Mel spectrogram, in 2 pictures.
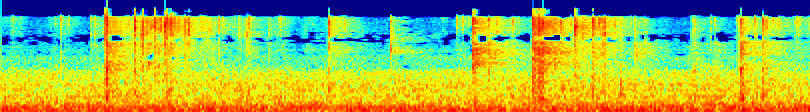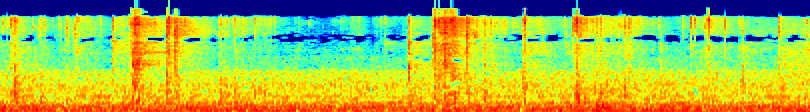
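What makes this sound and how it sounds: A knife blade carves cubes off the face and edge of a solid white bar of soap held in the hands, making crisp, bright crunching and crackling snaps in irregular bursts. A steady low hum runs underneath throughout.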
